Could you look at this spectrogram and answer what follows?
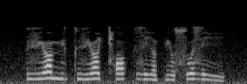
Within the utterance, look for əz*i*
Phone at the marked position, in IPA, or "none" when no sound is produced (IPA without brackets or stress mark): i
